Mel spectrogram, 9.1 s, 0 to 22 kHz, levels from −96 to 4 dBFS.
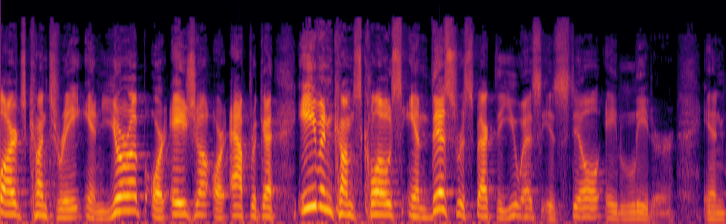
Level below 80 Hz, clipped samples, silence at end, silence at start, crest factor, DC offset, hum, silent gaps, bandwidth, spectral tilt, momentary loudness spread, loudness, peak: -52 dBFS; under 0.1%; 0 s; 0 s; 18 dB; under 0.1%; none; none; 15.5 kHz; -4.5 dB/octave; 15 LU; -18 LUFS; 0 dBFS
